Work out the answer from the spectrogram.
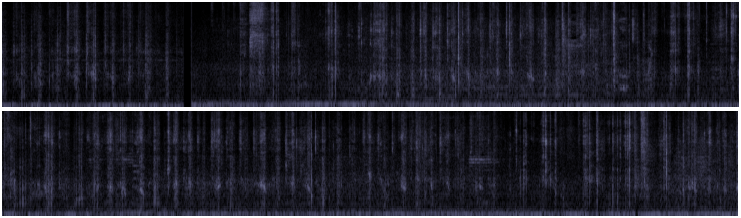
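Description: Close-miked biting and chewing of hard frozen dessert bars: a dense run of crisp crunches and crackles with wet chewing. The sound breaks off for an instant about four seconds in.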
